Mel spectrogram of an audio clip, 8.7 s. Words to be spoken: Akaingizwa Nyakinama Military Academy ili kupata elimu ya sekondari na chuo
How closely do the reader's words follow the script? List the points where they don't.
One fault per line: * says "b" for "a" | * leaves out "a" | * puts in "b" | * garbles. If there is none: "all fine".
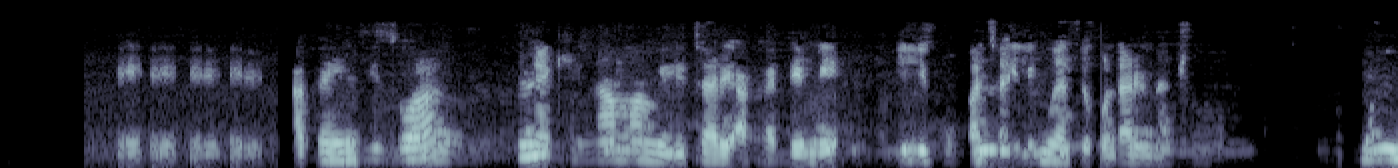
all fine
